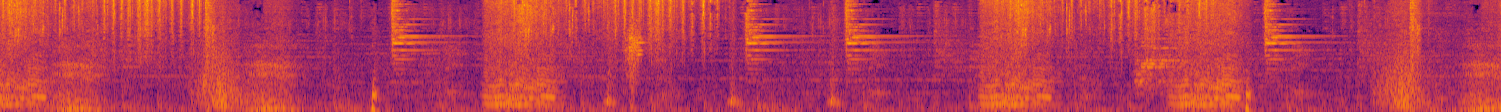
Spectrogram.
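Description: Buzzing wasps from the video game Lords of Xulima, a continuous insect drone that swells into louder passes every couple of seconds, with no talking.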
